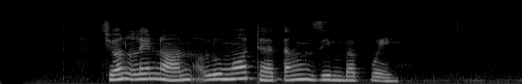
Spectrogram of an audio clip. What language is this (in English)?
Javanese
